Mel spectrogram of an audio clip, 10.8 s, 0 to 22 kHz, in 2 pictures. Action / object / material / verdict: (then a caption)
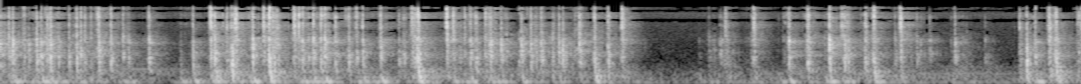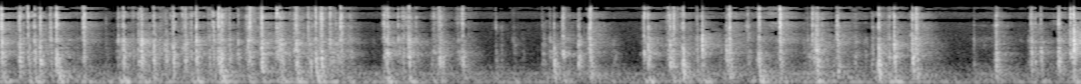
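tap / plastic mechanical keyboard / plastic / none. Fingertips of both hands type continuously on a SteelSeries Apex 7 TKL mechanical keyboard with red linear switches, plastic keycaps and a metal top plate. The result is a dense stream of short, sharp clacks with a bright edge, broken by a brief lull around three to five seconds before the rapid typing resumes.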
